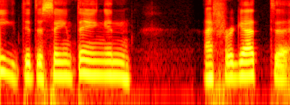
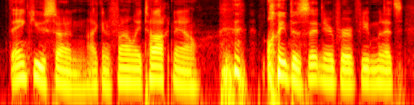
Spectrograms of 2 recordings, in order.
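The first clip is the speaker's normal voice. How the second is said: dad voice; 5 semitones lower than usual. Acted. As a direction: lower voice as the dad just out of prison. Kid voices his dad.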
